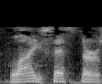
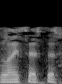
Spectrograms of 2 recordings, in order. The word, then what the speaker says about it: Leicester: And the thing is, they're quite right. The pronunciation is right. If you pronounce it as it's written, uh-huh. – it's Leicester Square. But we're just slurring. Leicester. Because we're drunk most of the time.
